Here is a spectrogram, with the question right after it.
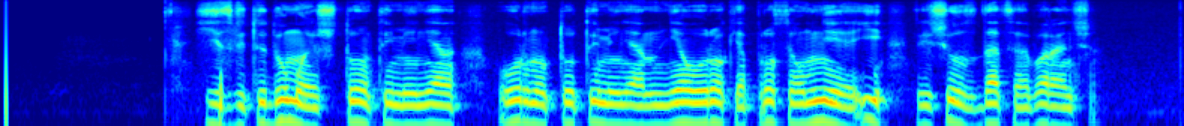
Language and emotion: Russian, neutral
